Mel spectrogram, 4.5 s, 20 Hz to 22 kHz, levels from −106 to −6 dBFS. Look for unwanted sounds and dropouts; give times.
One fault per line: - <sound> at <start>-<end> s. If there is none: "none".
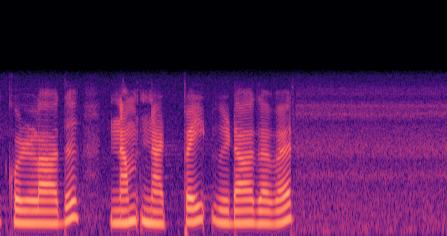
none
